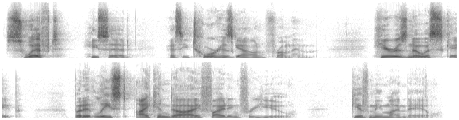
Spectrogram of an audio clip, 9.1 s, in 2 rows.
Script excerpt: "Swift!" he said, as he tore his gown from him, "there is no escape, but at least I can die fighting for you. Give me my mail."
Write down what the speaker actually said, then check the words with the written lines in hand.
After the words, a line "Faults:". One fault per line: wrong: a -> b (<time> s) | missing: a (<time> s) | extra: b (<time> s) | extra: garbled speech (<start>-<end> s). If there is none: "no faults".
"Swift!" he said, as he tore his gown from him, "here is no escape, but at least I can die fighting for you. Give me my mail."
Faults:
wrong: there -> here (3.7 s)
